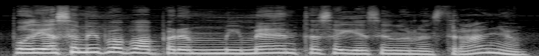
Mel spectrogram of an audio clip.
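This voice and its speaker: A woman's voice: a little high, fast, a little mellow, no room sound. A woman from the Dominican Republic, a podcast guest, speaking candidly in casual interview chat, reflective with wry humor.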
